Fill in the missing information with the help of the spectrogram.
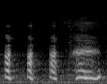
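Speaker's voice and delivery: high light chuckle; a brief amused laugh; man's chuckle. Acted. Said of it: "began to chuckle".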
